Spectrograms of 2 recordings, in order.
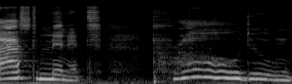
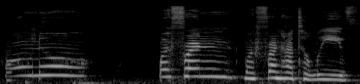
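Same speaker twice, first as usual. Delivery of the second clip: soft, sinking lament; dejected; 4 semitones lower, 5 dB quieter, slower than usual. Real, not acted. Player whose friend had to leave, soft and dejected. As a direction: trail down lower and quieter, let down. Friend has left the game.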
